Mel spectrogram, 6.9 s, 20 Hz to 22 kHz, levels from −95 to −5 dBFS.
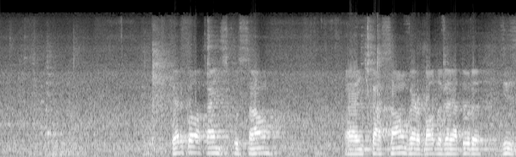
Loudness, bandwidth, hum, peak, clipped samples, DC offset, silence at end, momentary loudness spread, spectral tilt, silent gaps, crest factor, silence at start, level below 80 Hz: -11 LUFS; 14.5 kHz; none; 0 dBFS; 0.3%; 2%; 0 s; 14 LU; -6.5 dB/octave; none; 12 dB; 0 s; -36 dBFS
